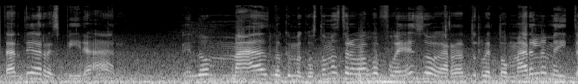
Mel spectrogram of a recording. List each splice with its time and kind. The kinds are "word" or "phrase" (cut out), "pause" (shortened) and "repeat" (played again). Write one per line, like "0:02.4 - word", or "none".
none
